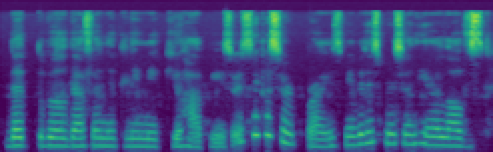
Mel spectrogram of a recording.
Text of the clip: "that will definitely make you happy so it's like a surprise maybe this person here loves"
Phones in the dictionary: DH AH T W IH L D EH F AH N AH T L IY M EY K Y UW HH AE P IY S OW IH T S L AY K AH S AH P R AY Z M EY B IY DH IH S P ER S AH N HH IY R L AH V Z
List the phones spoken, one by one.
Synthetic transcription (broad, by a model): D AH T W IH L D EH F AH N AH T L IY M EY K Y UW HH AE P IY S OW IH T S L AY K AH S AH P R AY S M EY B IY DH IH S P ER S AH N HH IY R L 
